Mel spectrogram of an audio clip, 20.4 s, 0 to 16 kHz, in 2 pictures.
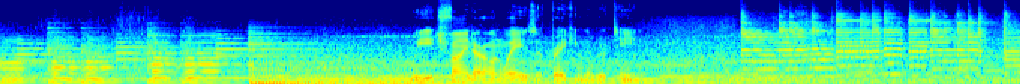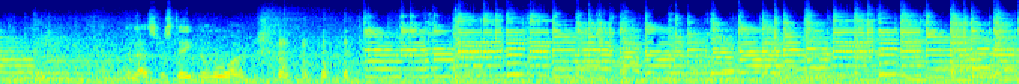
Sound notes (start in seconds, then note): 0.1 solemn music; 7.8 mandolin and guitar music; 12.7 man laughs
